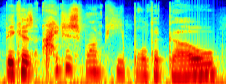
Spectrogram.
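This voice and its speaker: A man's voice: on the high side, moderate pace. A man hosting a podcast, chatting casually and enthusiastically about films. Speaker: podcast host. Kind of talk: casual film discussion.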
